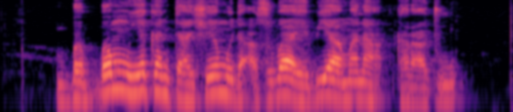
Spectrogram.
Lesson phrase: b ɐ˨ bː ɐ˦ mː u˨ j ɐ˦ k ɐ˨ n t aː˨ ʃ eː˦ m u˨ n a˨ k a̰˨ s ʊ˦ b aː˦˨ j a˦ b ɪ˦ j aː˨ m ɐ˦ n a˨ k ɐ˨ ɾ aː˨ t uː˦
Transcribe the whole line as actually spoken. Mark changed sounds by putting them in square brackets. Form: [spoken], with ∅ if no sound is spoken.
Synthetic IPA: b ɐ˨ bː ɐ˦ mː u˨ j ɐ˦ k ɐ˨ n t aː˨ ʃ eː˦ m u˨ [d] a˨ [ʔ] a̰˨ s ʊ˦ b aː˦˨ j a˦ b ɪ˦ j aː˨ m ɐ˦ n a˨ k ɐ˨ ɾ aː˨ t uː˦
